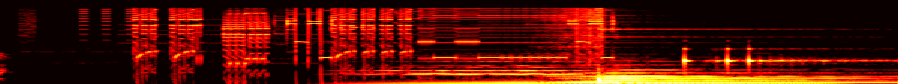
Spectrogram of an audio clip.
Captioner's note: electronic static tones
